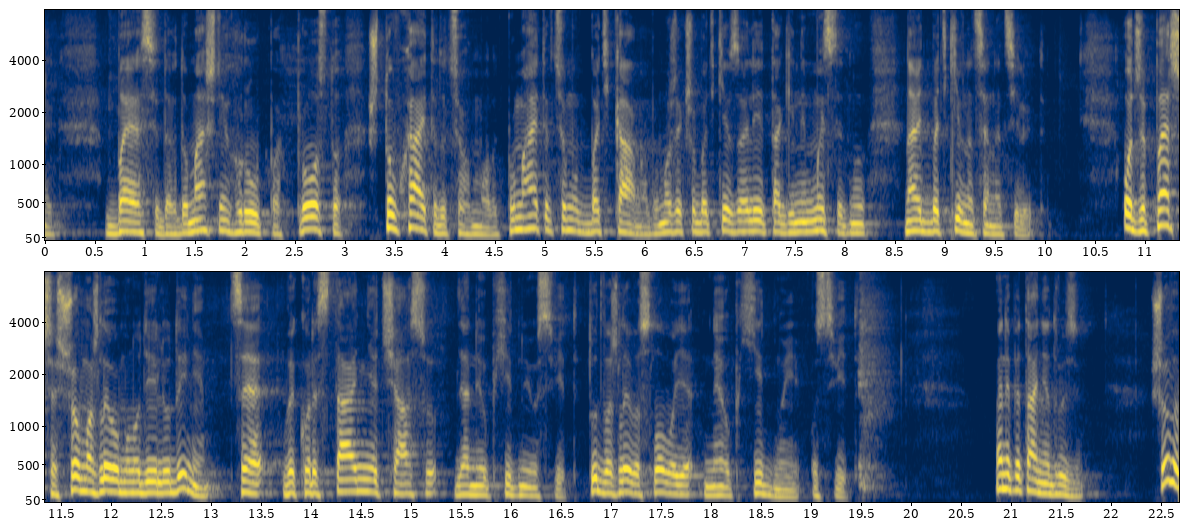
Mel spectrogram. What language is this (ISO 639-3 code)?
ukr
